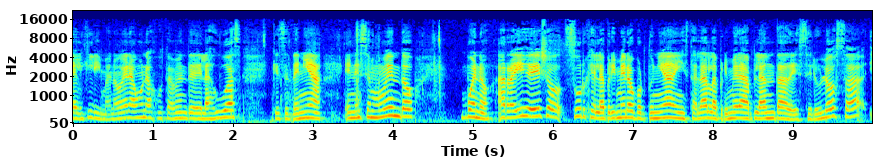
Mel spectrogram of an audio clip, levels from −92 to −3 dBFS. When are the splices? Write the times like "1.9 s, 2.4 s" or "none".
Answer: none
